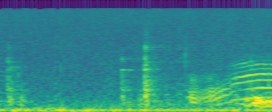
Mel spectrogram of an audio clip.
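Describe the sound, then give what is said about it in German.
A fat cat being fed gristly scraps under a tablecloth at a breakfast table: a few short soft sounds, then a drawn-out, clearly voiced meow at the end. “Mrs. Beinon schiebt unter den Tischtuchfransen die knorpeligen Stücke ihrer dicken Katze zu.”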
